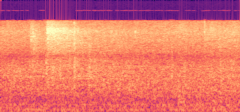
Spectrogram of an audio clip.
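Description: Steady hiss and low rumble of a large church's room tone, with a brief faint rustle about half a second in.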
